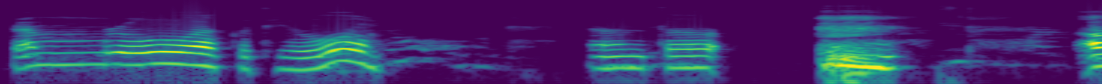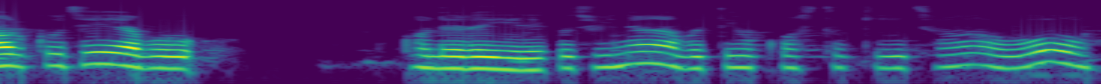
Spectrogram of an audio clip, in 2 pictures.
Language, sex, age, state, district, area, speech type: Nepali, female, 45-60, West Bengal, Kalimpong, rural, spontaneous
